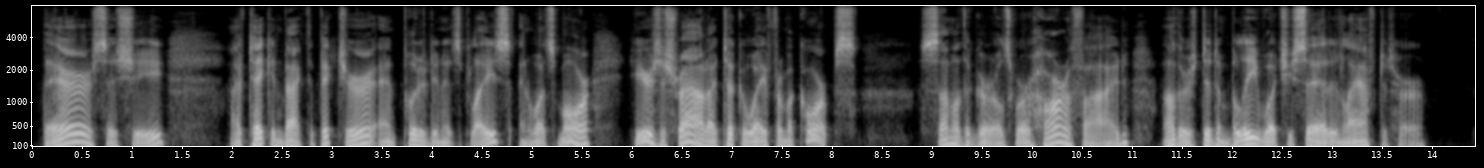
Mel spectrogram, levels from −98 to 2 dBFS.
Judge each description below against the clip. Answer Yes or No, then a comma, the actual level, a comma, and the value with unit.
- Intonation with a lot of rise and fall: Yes, wide, 5.7 semitones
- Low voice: Yes, very low, 95 Hz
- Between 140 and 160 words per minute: No, average, 175 wpm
